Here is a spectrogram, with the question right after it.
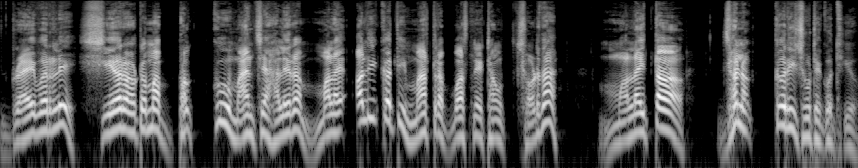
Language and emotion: Nepali, angry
